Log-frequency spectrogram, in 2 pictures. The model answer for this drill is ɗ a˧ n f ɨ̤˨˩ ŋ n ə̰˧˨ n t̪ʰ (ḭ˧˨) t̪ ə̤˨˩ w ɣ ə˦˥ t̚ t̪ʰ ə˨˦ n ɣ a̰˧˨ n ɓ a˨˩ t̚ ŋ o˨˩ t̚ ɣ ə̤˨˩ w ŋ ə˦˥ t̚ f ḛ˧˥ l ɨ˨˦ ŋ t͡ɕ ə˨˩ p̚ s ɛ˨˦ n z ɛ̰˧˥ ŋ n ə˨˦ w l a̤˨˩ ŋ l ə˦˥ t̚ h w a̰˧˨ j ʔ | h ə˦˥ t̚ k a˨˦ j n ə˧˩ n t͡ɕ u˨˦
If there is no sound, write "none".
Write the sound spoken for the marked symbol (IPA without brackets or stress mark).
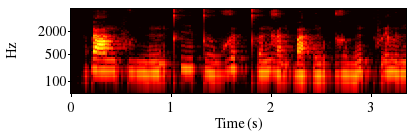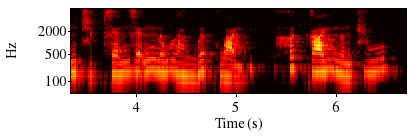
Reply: i˧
